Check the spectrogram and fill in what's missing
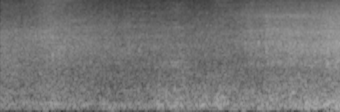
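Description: Steady surf and gusting wind fill a weed-covered beach beside a small camping area at Tractor Beach, a broad continuous wash of breaking waves with rough wind buffeting the microphone, swelling slightly louder toward the end.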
